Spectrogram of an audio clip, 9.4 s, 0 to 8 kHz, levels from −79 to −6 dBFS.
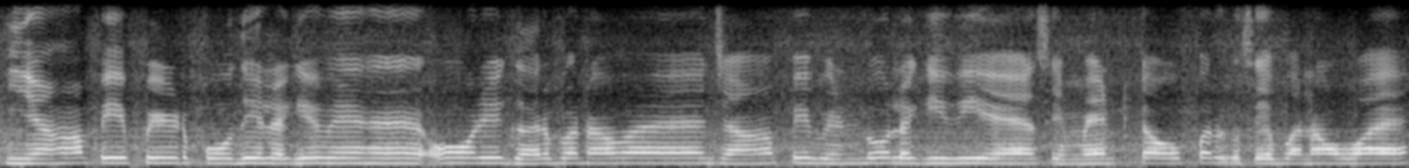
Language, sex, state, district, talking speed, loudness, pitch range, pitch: Hindi, female, Rajasthan, Bikaner, 165 wpm, -12 LUFS, 230-245 Hz, 240 Hz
